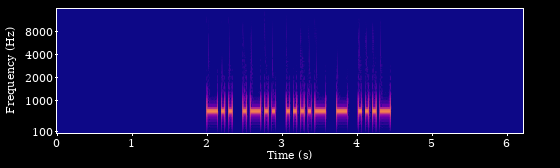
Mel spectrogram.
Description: Morse code, heard as a keyed tone, about 25 wpm, 700 Hz. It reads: DL4TV
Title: DXCC-100 Call Signs - 5 Characters - Repeated 3x - 25wpm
